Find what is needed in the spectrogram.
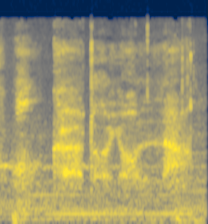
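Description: A man whispering close into the ear of a binaural dummy-head microphone, over a low steady hum.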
